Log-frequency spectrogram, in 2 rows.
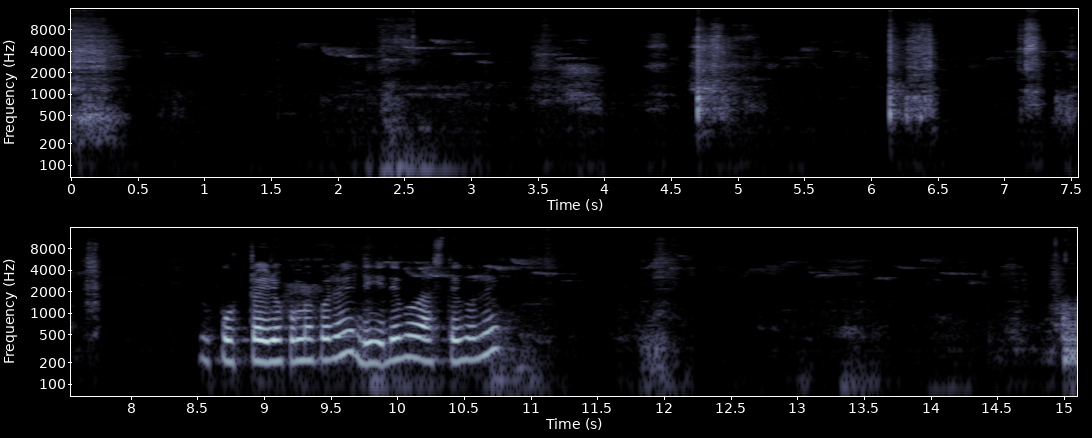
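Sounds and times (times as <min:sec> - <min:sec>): spoon scraping a ceramic plate: 0:04.7 - 0:05.1, 0:06.2 - 0:07.9.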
